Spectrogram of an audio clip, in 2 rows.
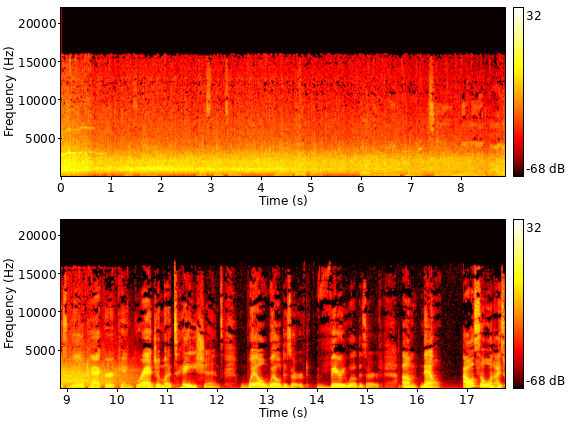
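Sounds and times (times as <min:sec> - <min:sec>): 
audience applause: 0:00.0 - 0:10.4
speech: 0:09.1 - 0:17.7.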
